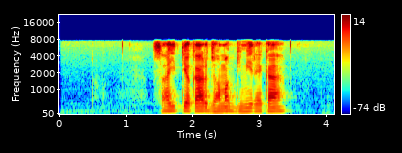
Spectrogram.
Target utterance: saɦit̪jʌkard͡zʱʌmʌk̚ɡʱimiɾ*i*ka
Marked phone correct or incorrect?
incorrect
